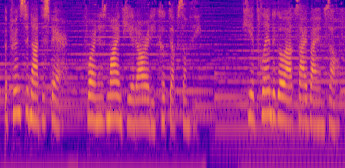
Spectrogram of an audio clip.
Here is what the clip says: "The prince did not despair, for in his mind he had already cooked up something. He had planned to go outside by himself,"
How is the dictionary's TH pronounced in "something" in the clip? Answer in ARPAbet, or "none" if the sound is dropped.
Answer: TH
